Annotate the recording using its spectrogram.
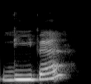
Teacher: Let's start with a closed front unrounded vowel heard in libe while the short version e appears in bit.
